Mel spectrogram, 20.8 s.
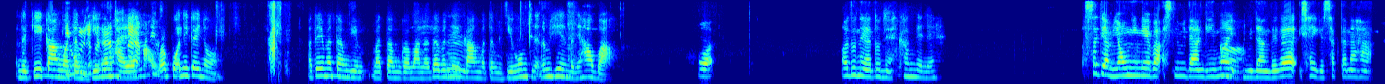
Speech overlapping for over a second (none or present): present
